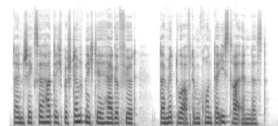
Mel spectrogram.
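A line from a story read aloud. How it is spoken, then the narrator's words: Quiet. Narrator (German): sagte Hiraya leise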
